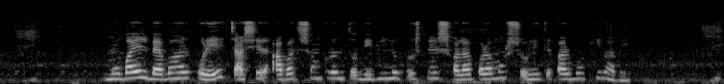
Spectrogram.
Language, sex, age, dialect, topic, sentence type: Bengali, female, 31-35, Northern/Varendri, agriculture, question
